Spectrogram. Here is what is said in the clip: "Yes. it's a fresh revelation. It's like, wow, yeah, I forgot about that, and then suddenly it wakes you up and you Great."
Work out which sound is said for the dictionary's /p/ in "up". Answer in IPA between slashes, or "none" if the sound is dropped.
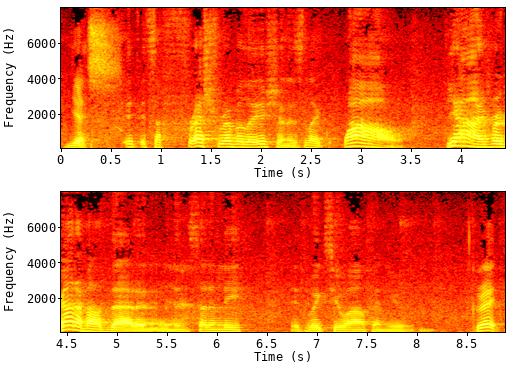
/p/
